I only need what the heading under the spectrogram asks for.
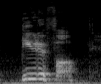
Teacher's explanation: so bu has the highest amount of stress the most stress t has no stress full has a little bit of stress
